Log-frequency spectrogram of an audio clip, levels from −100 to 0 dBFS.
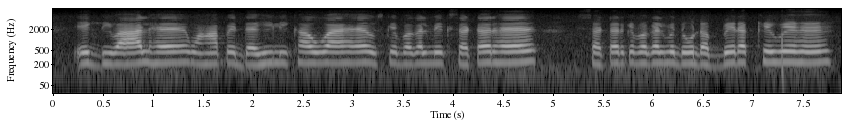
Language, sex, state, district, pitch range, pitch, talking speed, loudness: Hindi, female, Uttar Pradesh, Varanasi, 220-230 Hz, 225 Hz, 185 wpm, -40 LUFS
